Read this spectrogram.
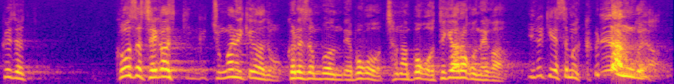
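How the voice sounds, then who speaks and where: A male pastor in his fifties preaching a sermon, telling stories in a lively, colloquial way with questions to the congregation. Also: high voice, fast talker, husky. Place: church sanctuary. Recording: reverberant church hall.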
